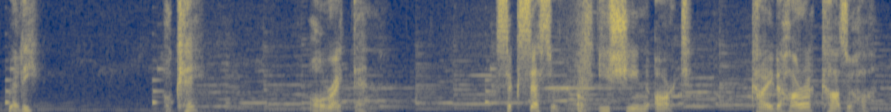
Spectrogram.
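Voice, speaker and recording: Game role: courteous young wandering swordsman, gentle and calm, lively intonation, music underneath. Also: fairly high pitch, takes it slowly, pauses often. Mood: formal, composed. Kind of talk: anime video game dialogue. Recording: music behind the voice.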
